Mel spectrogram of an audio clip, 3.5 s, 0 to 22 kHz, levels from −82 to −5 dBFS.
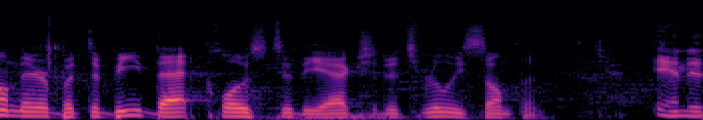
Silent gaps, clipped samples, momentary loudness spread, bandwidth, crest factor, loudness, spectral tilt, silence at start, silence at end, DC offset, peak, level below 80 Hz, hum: none; under 0.1%; 10 LU; 14 kHz; 18 dB; -38 LUFS; -6.5 dB/octave; 0 s; 0 s; under 0.1%; -20 dBFS; -72 dBFS; none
